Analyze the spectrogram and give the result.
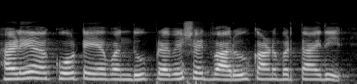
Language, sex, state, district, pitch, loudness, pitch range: Kannada, female, Karnataka, Bidar, 240 Hz, -15 LUFS, 230-260 Hz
